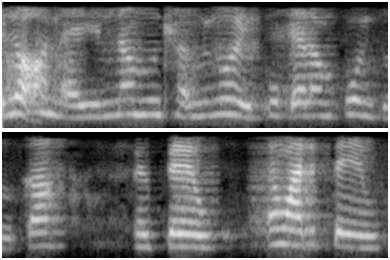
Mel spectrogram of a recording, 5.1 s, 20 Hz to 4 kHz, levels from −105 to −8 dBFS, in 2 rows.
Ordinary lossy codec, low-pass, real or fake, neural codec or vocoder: AAC, 16 kbps; 3.6 kHz; fake; codec, 16 kHz, 2 kbps, FunCodec, trained on LibriTTS, 25 frames a second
